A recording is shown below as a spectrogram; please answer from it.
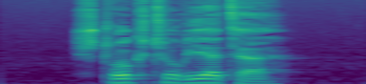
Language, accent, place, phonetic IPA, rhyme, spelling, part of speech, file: German, Germany, Berlin, [ˌʃtʁʊktuˈʁiːɐ̯tɐ], -iːɐ̯tɐ, strukturierter, adjective, De-strukturierter.ogg
- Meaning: 1. comparative degree of strukturiert 2. inflection of strukturiert: strong/mixed nominative masculine singular 3. inflection of strukturiert: strong genitive/dative feminine singular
